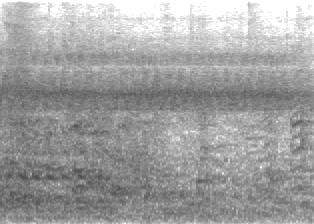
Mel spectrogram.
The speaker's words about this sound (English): And uh, that is our alarm, so somebody can take care of it, Or it's a phone. Never mind, it's not our alarm, we're good.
